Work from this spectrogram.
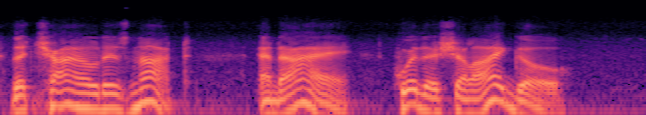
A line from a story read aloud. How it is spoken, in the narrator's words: In alarm and self-reproach, he rent his garments and sought his brothers, exclaiming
